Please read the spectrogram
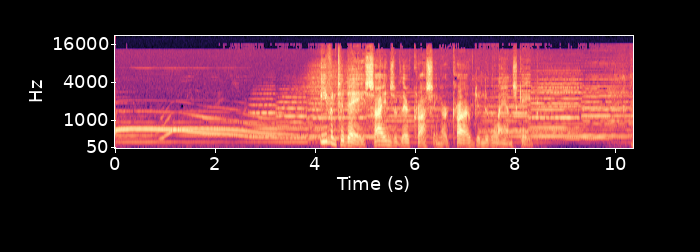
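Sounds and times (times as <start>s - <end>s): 
several wolves howling in chorus: 0.0s - 5.0s
speech: 4.1s - 8.4s.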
